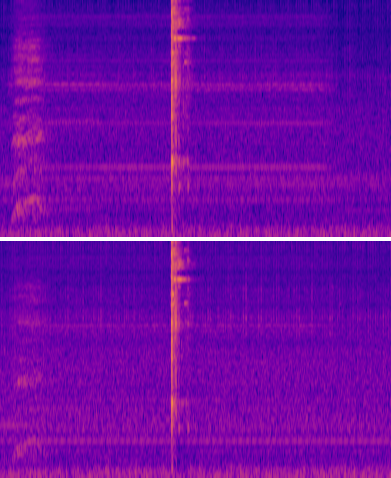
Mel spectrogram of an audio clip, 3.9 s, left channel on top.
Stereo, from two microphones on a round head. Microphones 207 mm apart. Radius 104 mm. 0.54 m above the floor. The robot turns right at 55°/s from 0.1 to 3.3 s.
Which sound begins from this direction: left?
A gasp, at 0.1 s.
